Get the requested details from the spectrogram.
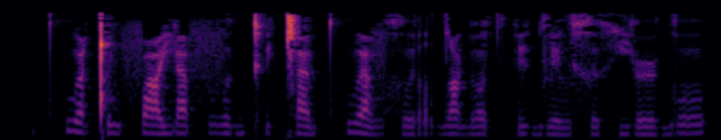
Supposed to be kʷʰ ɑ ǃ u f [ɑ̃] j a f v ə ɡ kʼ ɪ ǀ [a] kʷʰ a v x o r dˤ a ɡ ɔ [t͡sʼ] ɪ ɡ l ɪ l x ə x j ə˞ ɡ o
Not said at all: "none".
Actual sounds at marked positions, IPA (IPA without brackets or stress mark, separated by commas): ɑ, a, t͡sʼ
